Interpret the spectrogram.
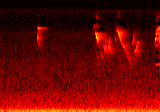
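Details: Before sunrise in Manawatu, New Zealand, a waking tūī gives a few thin, very high notes, some sliding steeply downward, against a low steady hum.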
